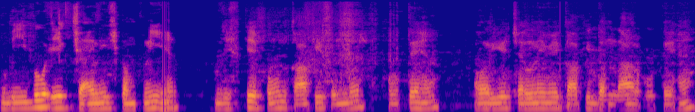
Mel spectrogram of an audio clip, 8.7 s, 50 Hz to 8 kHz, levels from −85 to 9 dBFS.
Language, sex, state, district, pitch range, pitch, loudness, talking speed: Hindi, male, Uttar Pradesh, Gorakhpur, 105-120 Hz, 115 Hz, -23 LUFS, 130 wpm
